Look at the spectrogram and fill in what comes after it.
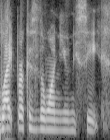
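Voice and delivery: hushed whispered voice. A game master voices a woman leaning forward to tell Rose: whispering. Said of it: "leans forward a little bit and whispers".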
